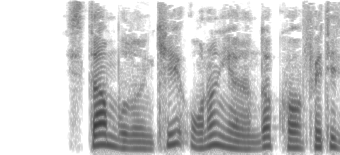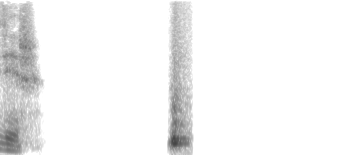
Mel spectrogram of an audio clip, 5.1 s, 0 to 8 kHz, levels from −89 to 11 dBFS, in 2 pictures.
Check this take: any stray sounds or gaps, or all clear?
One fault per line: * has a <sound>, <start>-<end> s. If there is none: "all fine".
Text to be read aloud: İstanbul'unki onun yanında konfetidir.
* has a whoosh, 3.8-4.0 s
